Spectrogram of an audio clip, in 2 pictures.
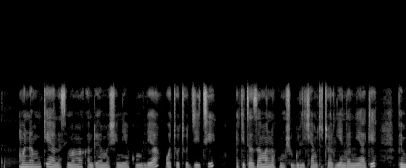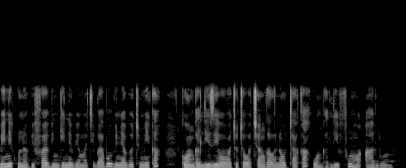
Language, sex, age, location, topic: Swahili, female, 18-24, Kisumu, health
